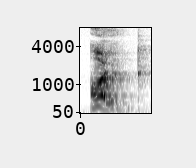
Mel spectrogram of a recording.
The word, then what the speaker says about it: island: The next word is island. You can't hear that S.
